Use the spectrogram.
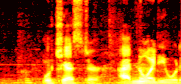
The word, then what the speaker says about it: Worcestershire: I think it's called Worcester. Okay. Worcester.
